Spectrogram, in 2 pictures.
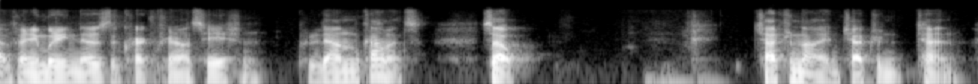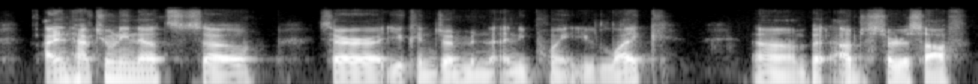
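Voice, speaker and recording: A man with a fairly low voice leads a casual book discussion. He explains haltingly, thinking aloud as he goes. The sound is dry, with very little room to it. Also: a bit bright, no room sound. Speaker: host of a political book read-along.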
